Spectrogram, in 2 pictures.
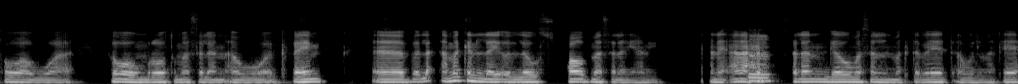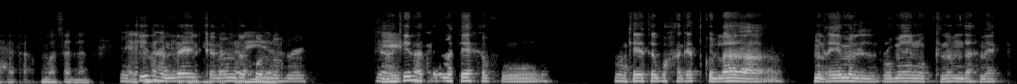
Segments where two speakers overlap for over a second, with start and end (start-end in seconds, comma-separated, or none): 11.4-13.0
